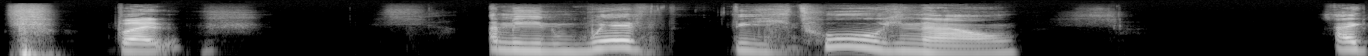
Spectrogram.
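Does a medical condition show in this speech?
Yes: cerebral palsy; poor hand dexterity.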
